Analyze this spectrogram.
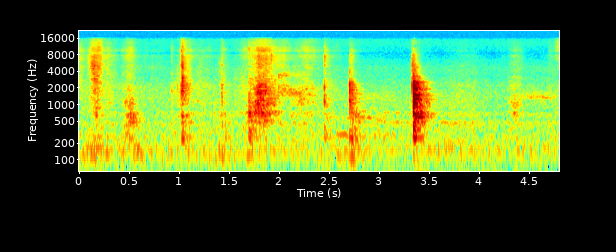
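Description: Near silence broken by a few faint clicks and taps of small objects being handled, the loudest a little past three seconds in.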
